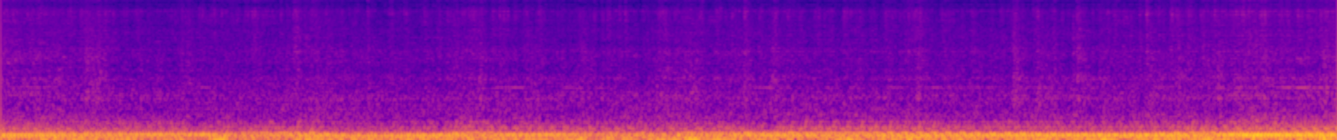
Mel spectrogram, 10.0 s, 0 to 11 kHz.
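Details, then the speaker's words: 2008 Chevy Express cargo van with catalytic converters stolen ("racing exhaust"), kept dying; driving around the block: deep, loud, steady unmuffled exhaust rumble under way, overly loud open exhaust. "Yeah, so it's definitely got the racing exhaust for sure."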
